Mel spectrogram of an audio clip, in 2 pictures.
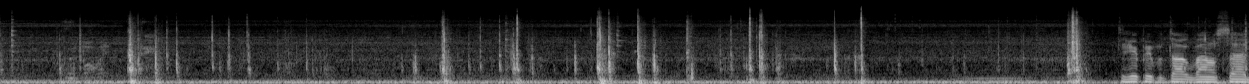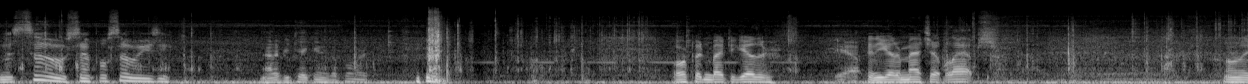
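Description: A tool taps and clicks against plastic siding.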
